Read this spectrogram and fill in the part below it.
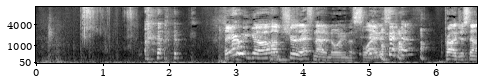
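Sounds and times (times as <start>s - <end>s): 
crunching while eating snack: 0.6s - 1.6s
speech: 1.6s - 6.6s
laughter: 4.7s - 6.0s.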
